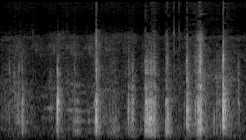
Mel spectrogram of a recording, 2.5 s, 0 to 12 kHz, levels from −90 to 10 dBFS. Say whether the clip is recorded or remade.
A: recorded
